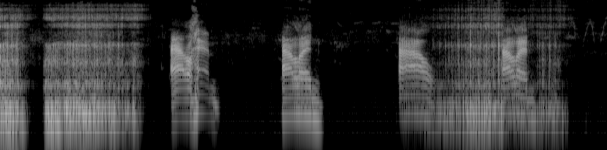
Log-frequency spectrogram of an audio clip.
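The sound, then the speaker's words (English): A person imitates loud snoring, with rough, noisy inhales alternating with short voiced, wobbling snorts in an uneven rhythm, several times over. “The wagon is dark inside. Windows are closed, and you hear snoring.”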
